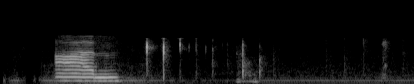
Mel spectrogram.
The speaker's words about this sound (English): okay, are you clapping? I did a little clap.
